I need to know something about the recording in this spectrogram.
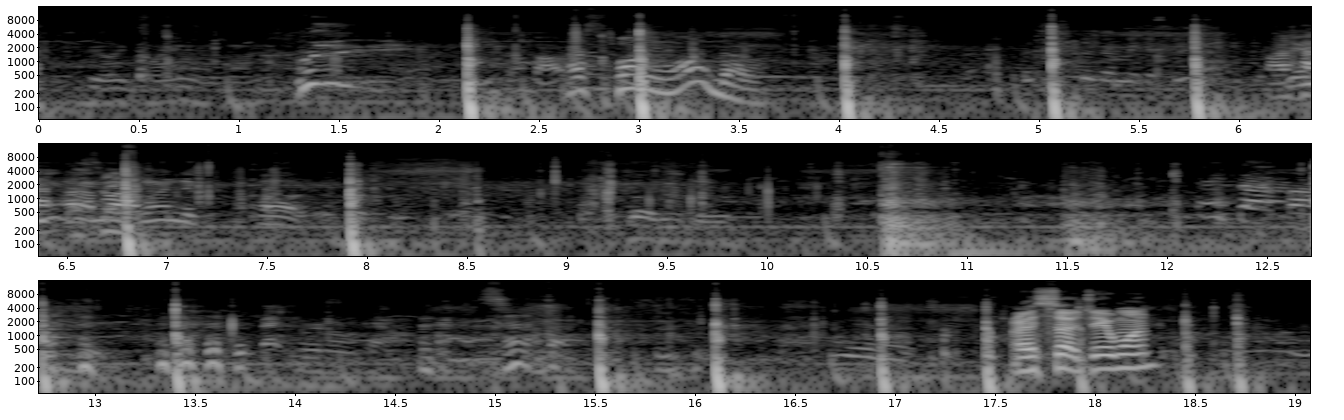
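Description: A basketball bounces on asphalt with sharp thuds.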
